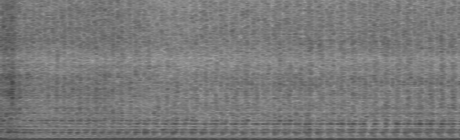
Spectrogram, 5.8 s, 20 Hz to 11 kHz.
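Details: Jeep 4.0 L6 after cheap overhaul, reinstalled, distributor re-timed after being one tooth off: settles into steady, even quick idle low rumble with no knocks, misses or stumbles; firing cleanly.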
